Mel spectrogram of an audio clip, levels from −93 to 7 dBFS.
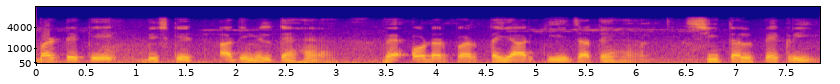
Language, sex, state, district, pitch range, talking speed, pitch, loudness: Hindi, male, Rajasthan, Bikaner, 100-125 Hz, 120 wpm, 110 Hz, -12 LUFS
